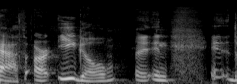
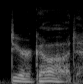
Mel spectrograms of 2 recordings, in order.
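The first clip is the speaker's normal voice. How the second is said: much softer, lower, awed; stunned murmur; 7 semitones lower, 11 dB quieter than usual. Retold or imitated. Father learning of twins, stunned and very soft. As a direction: breathe it out in shock. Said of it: "you hear me going".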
